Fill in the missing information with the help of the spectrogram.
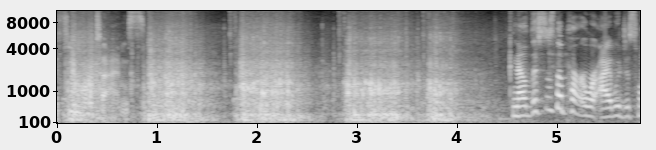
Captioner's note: pulsing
